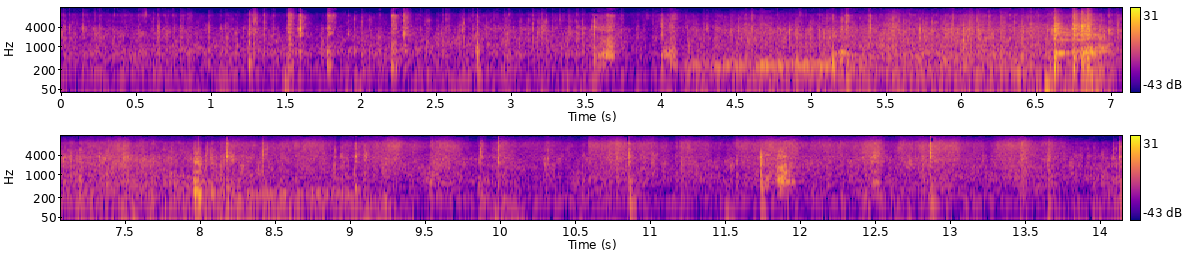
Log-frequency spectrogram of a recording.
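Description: Metal spatula scraping and clanking against a wok as fish and tomatoes are stir-fried, over the hiss of the food sizzling. The clatter is irregular, with the loudest knocks about seven, eight and twelve seconds in.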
